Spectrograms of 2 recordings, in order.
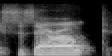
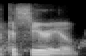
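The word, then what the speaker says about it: Caserio: ties but what you brought up with nick cesaro how do you say his name uh cassirio the cereal thank you alex mr casirio if you're watching i'm sorry i mispronounced your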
